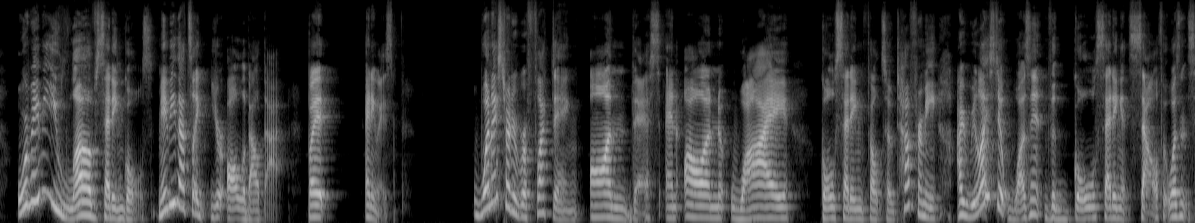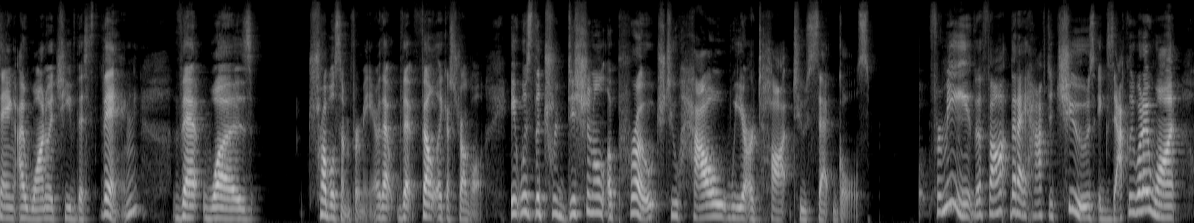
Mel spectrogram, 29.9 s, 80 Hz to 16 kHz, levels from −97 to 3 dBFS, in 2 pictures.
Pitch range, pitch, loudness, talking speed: 170-235 Hz, 185 Hz, -31 LUFS, 175 wpm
